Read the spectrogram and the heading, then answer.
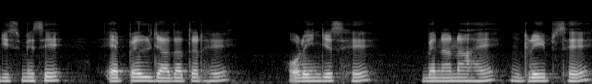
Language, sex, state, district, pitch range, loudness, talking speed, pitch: Hindi, male, Maharashtra, Washim, 160-170 Hz, -19 LUFS, 110 wpm, 165 Hz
